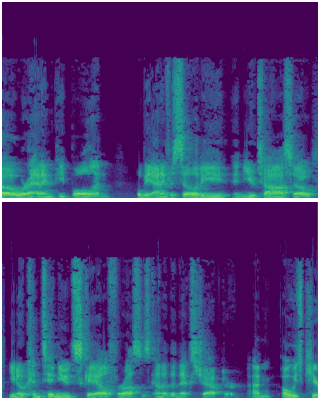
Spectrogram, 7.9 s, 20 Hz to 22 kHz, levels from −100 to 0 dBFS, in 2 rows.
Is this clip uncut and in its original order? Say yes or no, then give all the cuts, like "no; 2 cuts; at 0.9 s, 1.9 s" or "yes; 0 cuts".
no; 1 cut; at 2.0 s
